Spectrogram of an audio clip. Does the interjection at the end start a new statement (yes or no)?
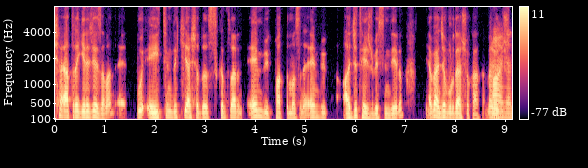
yes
